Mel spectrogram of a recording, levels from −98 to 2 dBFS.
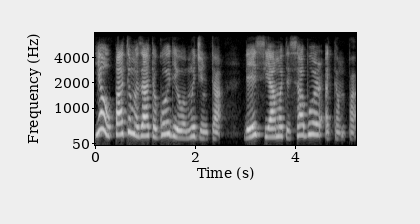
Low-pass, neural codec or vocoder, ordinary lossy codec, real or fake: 7.2 kHz; none; none; real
